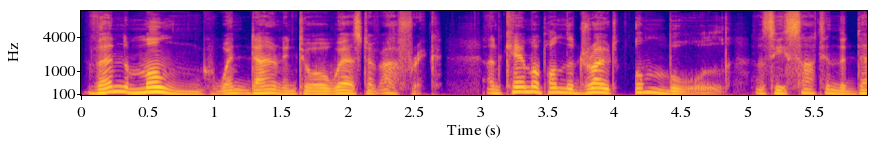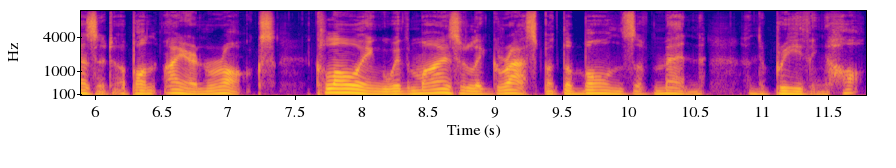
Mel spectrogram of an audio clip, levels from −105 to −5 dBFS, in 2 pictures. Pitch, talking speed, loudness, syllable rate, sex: 125 Hz, 185 wpm, -20 LUFS, 4.8 syllables/s, male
